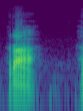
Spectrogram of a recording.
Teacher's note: karena ini ro dibacanya bukan Ra tapi O berarti dia senyum enggak enggak perlu senyum buka mulut cukup buka mulut tanpa senyum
